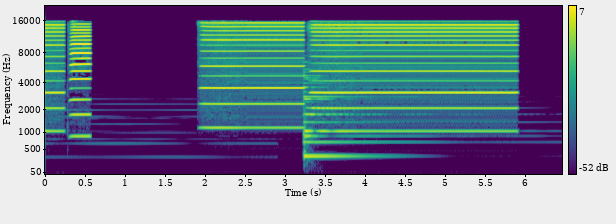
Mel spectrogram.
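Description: Harmonica melody over piano chords. After a short note and a brief pause, the 7-hole blow note (C6) is held for about four seconds. A new piano chord strikes about three seconds in.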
